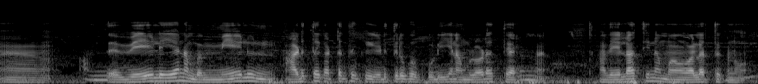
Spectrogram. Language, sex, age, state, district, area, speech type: Tamil, male, 18-30, Tamil Nadu, Ariyalur, rural, spontaneous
